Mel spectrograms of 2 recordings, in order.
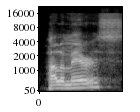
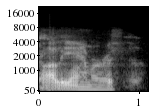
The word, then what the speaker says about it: polyamorous: is it uh uh polymerase is that how you say it yeah polyamorous polyamorous thank you yeah Hills High School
